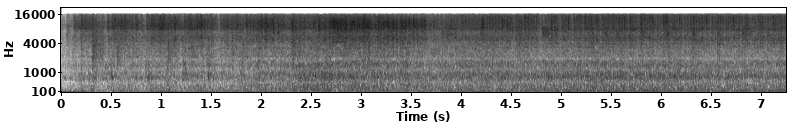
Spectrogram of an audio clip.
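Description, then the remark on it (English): A loud, steady engine of an old propeller plane used for flights to remote parts of Colombia idles on the ground throughout, its low rumble and rough mechanical drone holding constant, with no voices. “He sees the work that these hulking great airships and their pilots do as daredevil humanitarian missions for the more remote Colombians.”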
